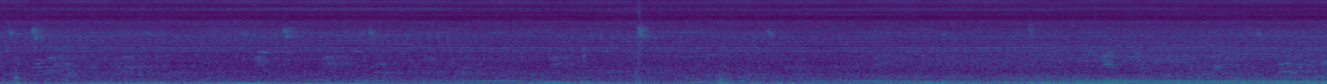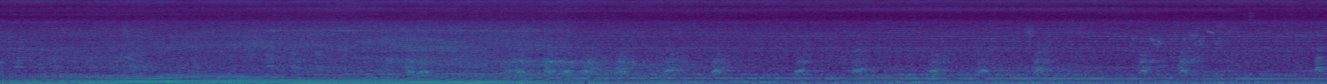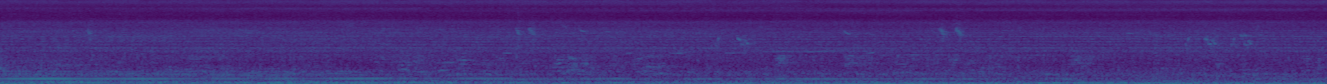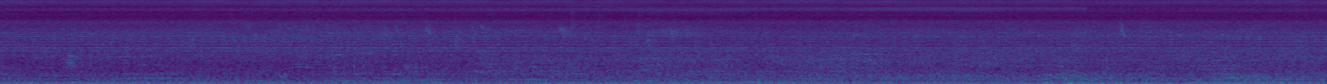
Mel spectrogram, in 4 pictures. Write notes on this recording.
Cicadas sound, Dogs barking, Ecological pool, A small village in the evening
